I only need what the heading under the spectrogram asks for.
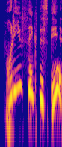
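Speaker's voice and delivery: retold disbelief, pitched very high; squeaky, exasperated rhetorical question; incredulous. Father incredulous at watched visit, very high-pitched disbelief.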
